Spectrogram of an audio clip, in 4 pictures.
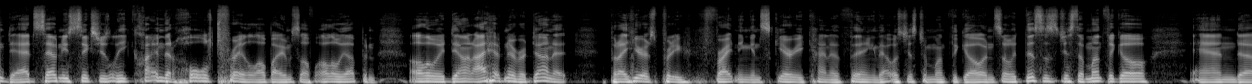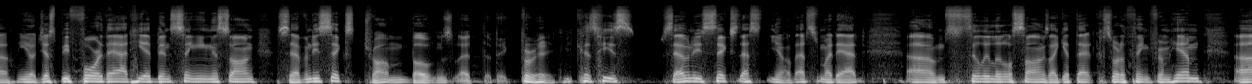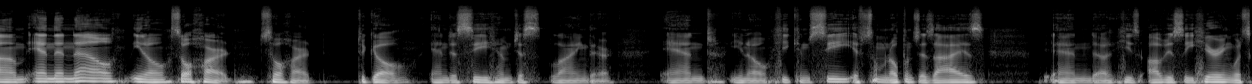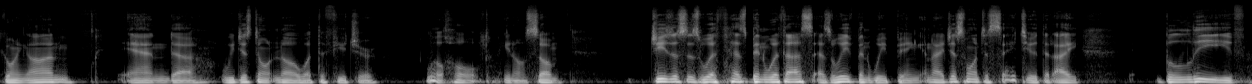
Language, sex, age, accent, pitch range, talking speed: English, male, 50-69, American, 100-125 Hz, 200 wpm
